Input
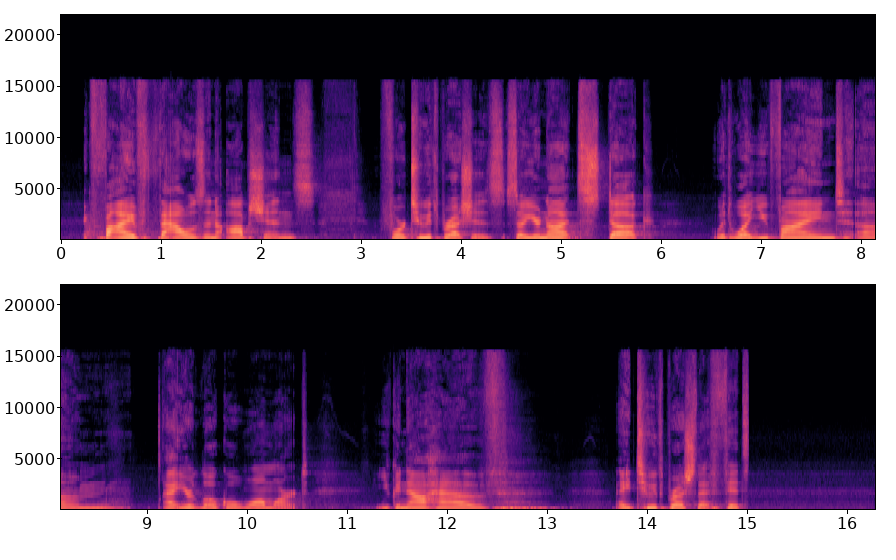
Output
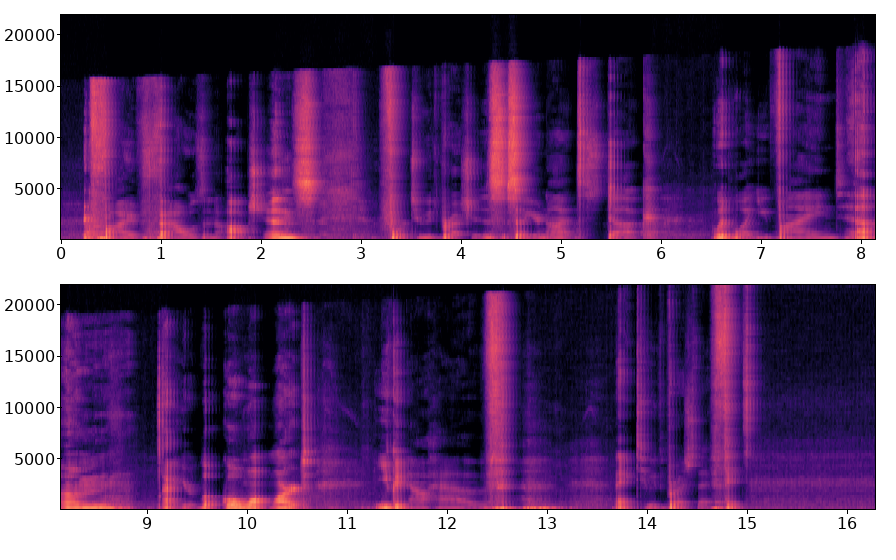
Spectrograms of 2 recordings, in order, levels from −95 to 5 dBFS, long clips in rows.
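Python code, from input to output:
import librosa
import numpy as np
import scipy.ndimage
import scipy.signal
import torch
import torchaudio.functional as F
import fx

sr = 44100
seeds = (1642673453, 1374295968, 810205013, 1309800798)

y = fx.pitch_glide(x, sr, semitones=7.0, runs='starting unshifted')
y = fx.high_shelf(y, sr, hz=8200.0, db=7.5)
y = fx.gate_flip(y, sr, shuts_db=-18.0, range_db=-29)
y = fx.room_flutter(y, sr, wall_m=5.9, rt60_s=0.28)
y = y * 10.0 ** (8.0 / 20.0)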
